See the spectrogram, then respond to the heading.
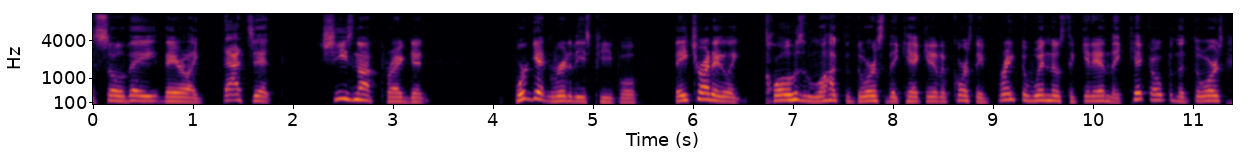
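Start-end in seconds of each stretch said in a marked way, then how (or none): none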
